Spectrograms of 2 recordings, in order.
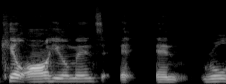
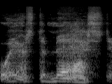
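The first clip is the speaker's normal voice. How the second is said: whispered put-on vampire voice, deep, stern, creepy; 7 dB quieter than usual. Describing a strange voice someone used, doing a put-on deep creepy whisper. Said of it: "they tried to make a deep voice".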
